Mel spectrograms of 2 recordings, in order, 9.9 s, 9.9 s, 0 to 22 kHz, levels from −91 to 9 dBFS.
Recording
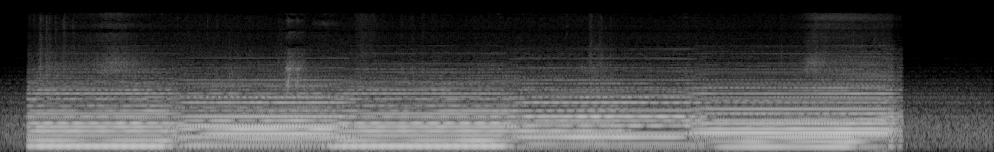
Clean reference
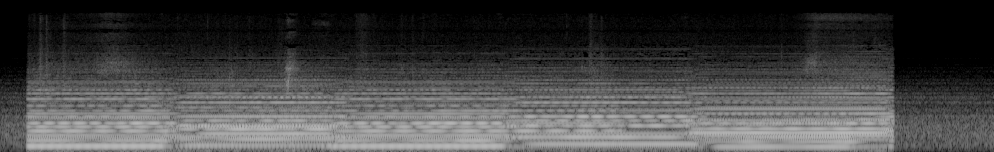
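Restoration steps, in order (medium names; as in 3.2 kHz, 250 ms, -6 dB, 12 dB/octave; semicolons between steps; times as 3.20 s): inverse comb 91 ms -4.5 dB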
